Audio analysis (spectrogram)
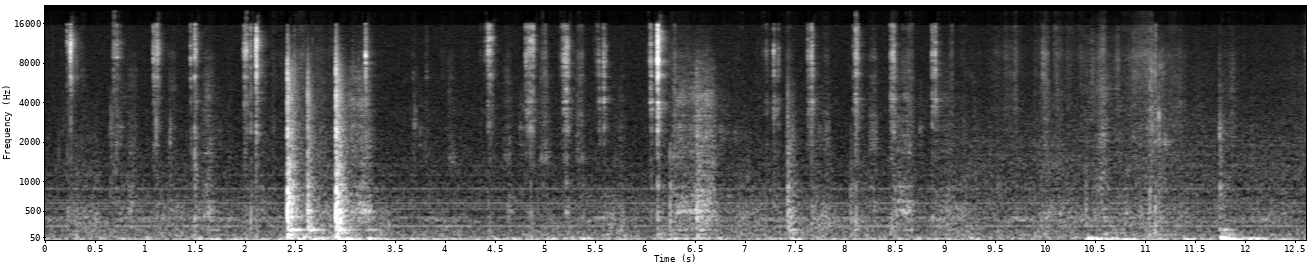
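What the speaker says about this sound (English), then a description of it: "turn your hoop over and cut around the edge" Scissors snip through stabiliser around a small 2.25-inch embroidered appliqué letter on the back of a hoop: a quiet, close series of irregular crisp cuts with short pauses between them.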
